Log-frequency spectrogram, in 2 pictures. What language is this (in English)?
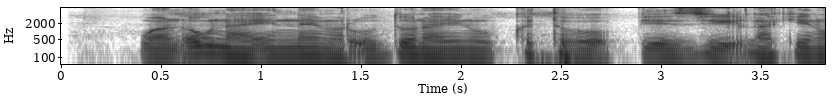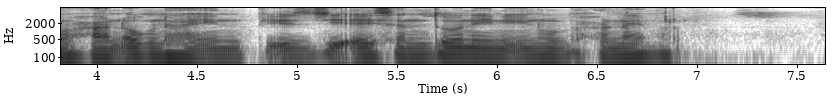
Somali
